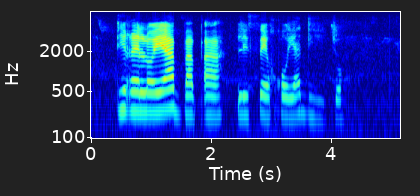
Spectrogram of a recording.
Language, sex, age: Tswana, female, 23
